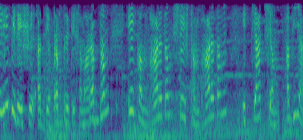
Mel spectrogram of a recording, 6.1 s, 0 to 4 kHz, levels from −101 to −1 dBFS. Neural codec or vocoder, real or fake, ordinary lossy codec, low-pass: vocoder, 44.1 kHz, 128 mel bands, Pupu-Vocoder; fake; none; 3.6 kHz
